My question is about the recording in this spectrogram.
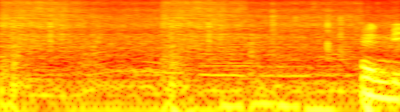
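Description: Ground beef sizzling in a hot frying pan as it is dropped by hand onto sautéing peppers, onions and garlic; a steady frying hiss.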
